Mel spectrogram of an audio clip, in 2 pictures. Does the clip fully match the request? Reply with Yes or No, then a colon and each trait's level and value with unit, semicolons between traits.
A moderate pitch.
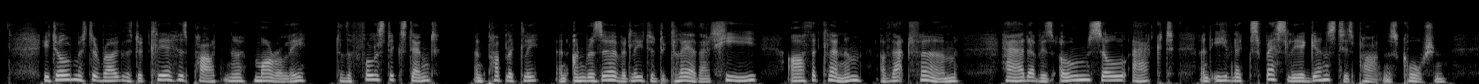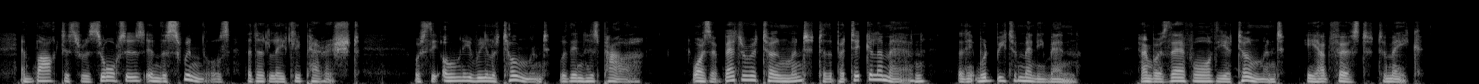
Yes: medium, 155 Hz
